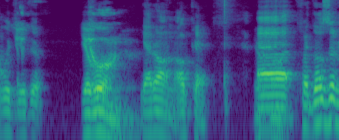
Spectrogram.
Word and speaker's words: Yaron: Yaron.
